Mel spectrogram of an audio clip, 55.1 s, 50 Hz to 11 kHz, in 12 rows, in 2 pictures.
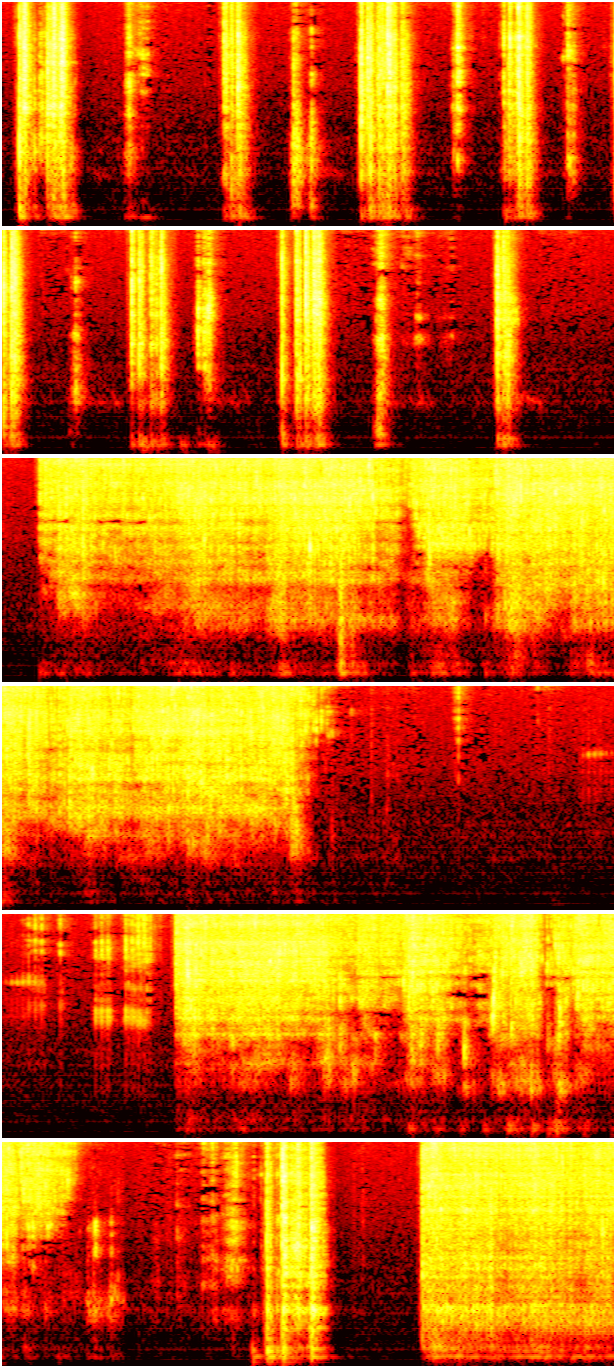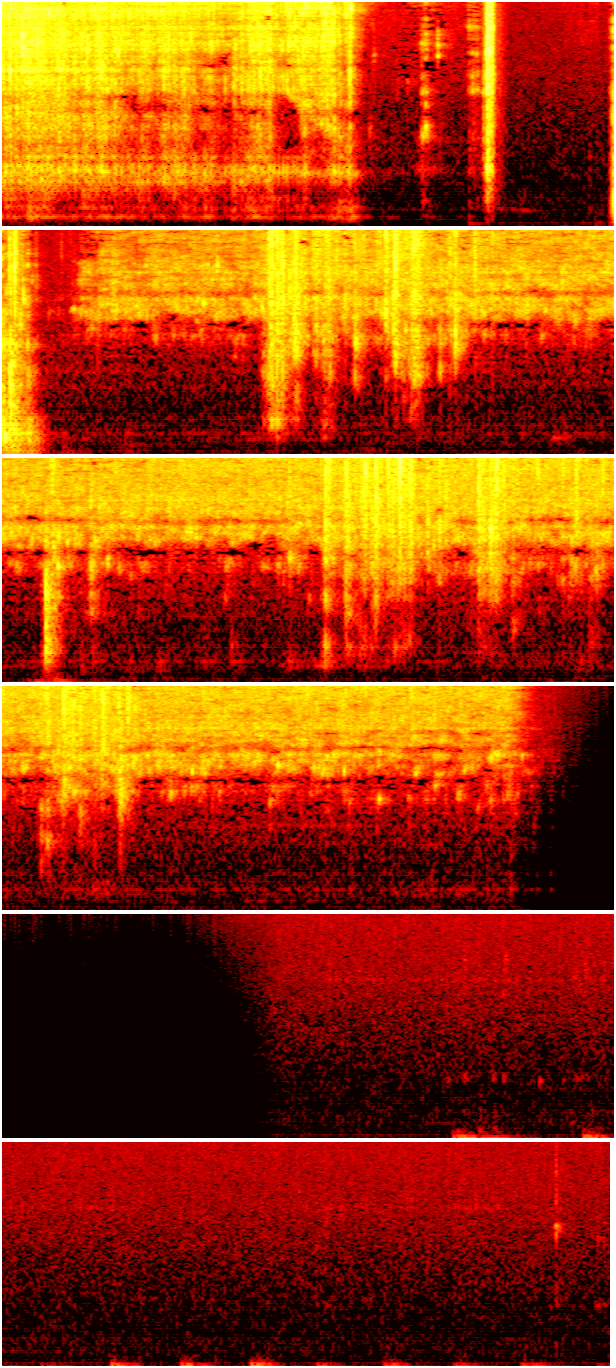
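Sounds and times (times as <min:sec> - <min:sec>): plastic parts clattering: 0:00.1 - 0:04.8, 0:05.5 - 0:07.7, 0:24.4 - 0:25.4, 0:34.1 - 0:35.6, 0:39.0 - 0:40.6
water running over parts: 0:32.7 - 0:45.2.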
